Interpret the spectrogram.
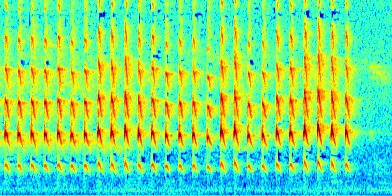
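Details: Eurasian sparrowhawk calling, a fast series of sharp, even, high notes repeated almost four times a second for about three and a half seconds, then falling silent.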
